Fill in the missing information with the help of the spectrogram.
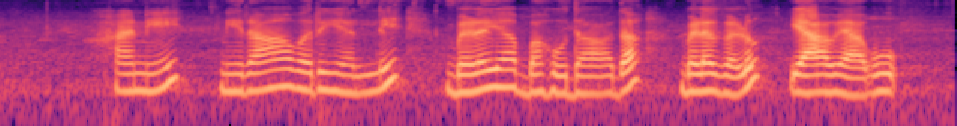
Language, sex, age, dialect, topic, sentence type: Kannada, female, 31-35, Central, agriculture, question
